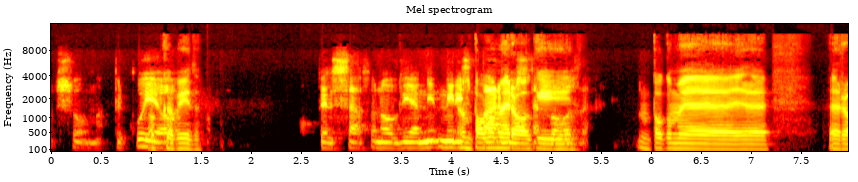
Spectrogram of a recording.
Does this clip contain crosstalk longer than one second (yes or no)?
yes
